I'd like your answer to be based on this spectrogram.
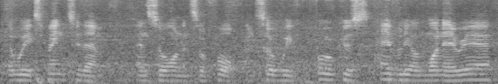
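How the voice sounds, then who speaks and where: Picked up by a far-off camera mic over heavy room noise, a Frenchman in his thirties, a game designer, chats upbeat with an audience in a small dark convention room. His voice sits on the high side, his delivery is flat and a little fast, and he tends to repeat words.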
